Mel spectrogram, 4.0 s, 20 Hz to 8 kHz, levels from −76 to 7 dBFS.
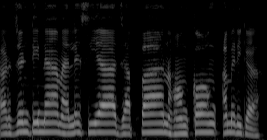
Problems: low volume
